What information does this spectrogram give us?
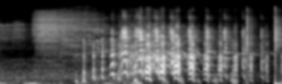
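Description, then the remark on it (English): A long, congested nasal sniff by Sylvester Stallone: a breathy hiss at first, then a rapid series of squeaky, wavering whistles as air forces through a plugged nose, growing louder before a final abrupt snort. “Here's Sylvester Stallone doing a long sniff and a whistle, and I captured it.”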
